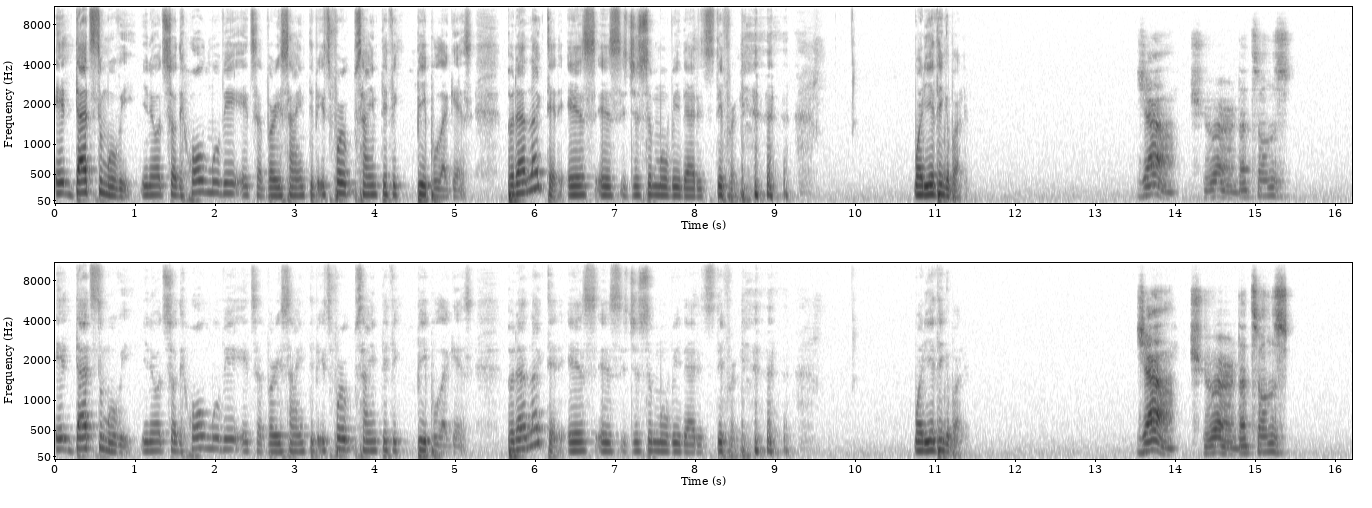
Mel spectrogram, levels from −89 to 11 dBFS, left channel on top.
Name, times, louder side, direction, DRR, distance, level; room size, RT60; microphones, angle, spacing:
voice 1, 0.0-9.0 9.3-9.5 10.7-11.3, left 4 dB, 55° left, 0.3 m, -24 dB
voice 2, 13.5-15.4, right 7 dB, 85° right, 0.3 m, -24 dB
3.2 x 2.7 x 3.6 m
head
